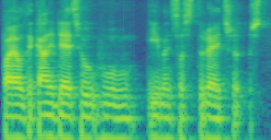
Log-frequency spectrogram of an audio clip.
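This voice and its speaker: A man with a Finnish accent hosts a community call in a loose, casual way, leaning on "like". His voice is very deep and gravelly, and it stays flat. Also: brisk. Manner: loose, filler-heavy chat with lots of "like". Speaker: AMA host. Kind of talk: casual moderating.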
